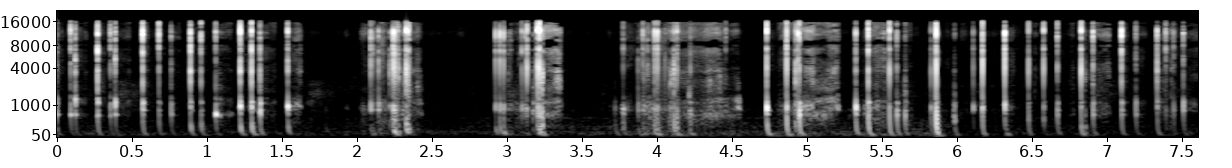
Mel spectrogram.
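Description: Long almond-shaped acrylic nails tap and scratch the frosted glass back of a gold iPhone Pro, with the phone itself picking up the sound close-up. Rapid, sharp clicking taps with bright, crisp attacks and almost no ring are interrupted by short bursts of gritty scratching and scraping across the glass.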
